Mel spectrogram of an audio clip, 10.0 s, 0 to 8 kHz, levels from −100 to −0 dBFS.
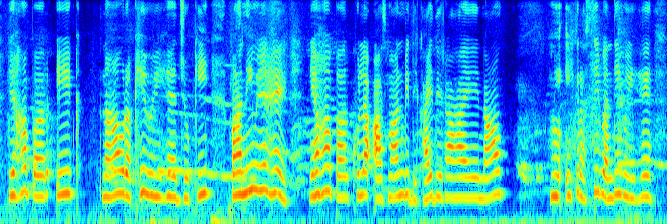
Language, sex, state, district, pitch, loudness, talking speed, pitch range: Hindi, female, Bihar, Purnia, 260 Hz, -27 LUFS, 170 wpm, 245-280 Hz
